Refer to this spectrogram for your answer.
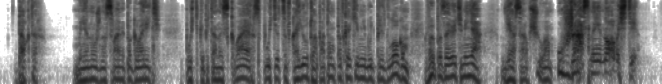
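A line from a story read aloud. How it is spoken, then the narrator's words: Whisper. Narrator (Russian): я прошептал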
